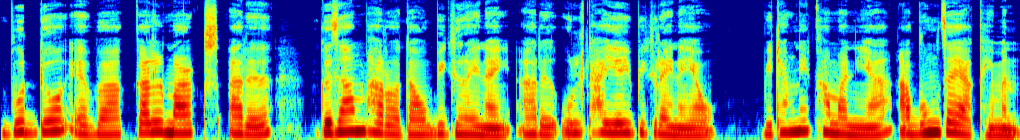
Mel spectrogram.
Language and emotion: Bodo, neutral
